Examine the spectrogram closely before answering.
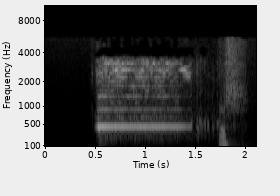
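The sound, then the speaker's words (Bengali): A car horn honks down a phone line: one sustained, steady blast lasts about a second, then a brief second burst follows, with no talking. “মানে ভয়ঙ্কর না, মানে একটা গাড়ি phone করছে সে রীতিমতো horn বাজাচ্ছে।”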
